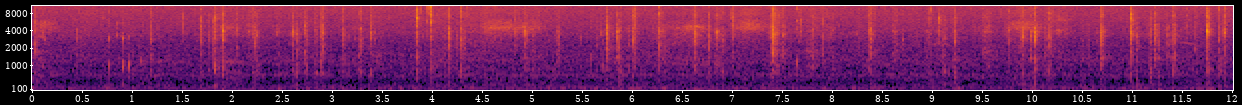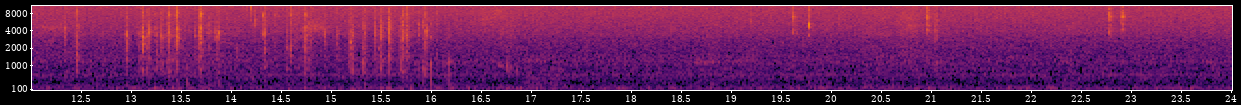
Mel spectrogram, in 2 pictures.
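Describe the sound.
Typing on a computer keyboard: a long run of many quick, irregular keystroke clicks, fairly soft and steady throughout, with no voices.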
